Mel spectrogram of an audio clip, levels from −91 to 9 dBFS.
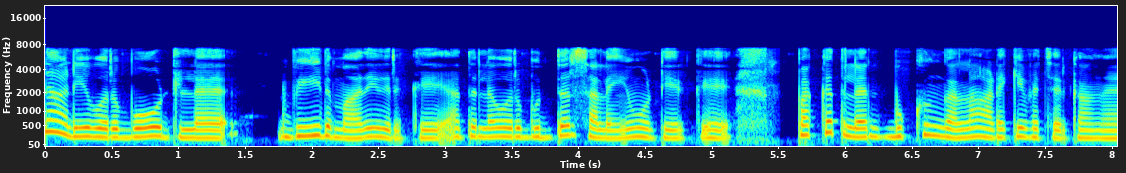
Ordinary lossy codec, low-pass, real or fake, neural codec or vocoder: none; 7.2 kHz; real; none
